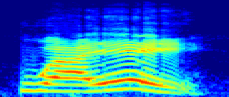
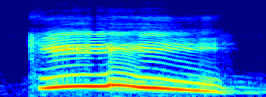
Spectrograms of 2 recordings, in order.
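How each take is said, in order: First: The word is said with a kw- and long a. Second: The word is said like key, with no w. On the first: The speaker calls it wrong. "Do you say Kwae or Kwaya or Kwe?" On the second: The speaker calls it right. "is pronounced Ki"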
